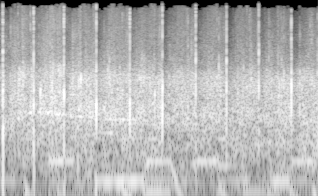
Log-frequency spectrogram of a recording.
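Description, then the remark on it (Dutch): A live audience in a football canteen in Bonheiden, Flanders, applauds steadily at the start of the show Extra Time, a dense wash of many hands clapping with a few sharper, louder claps popping out, lasting several seconds with no talking. “Vanaf nu gaan wij live met een live publiek vanuit eender welke voetbalkantine in Vlaanderen.”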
